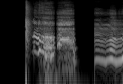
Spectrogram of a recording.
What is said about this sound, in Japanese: ビンタされた。私女なのに、課長なのに、オスに本気でビンタされて怒られた。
